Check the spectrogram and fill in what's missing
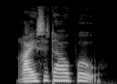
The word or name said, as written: rejsedagbog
